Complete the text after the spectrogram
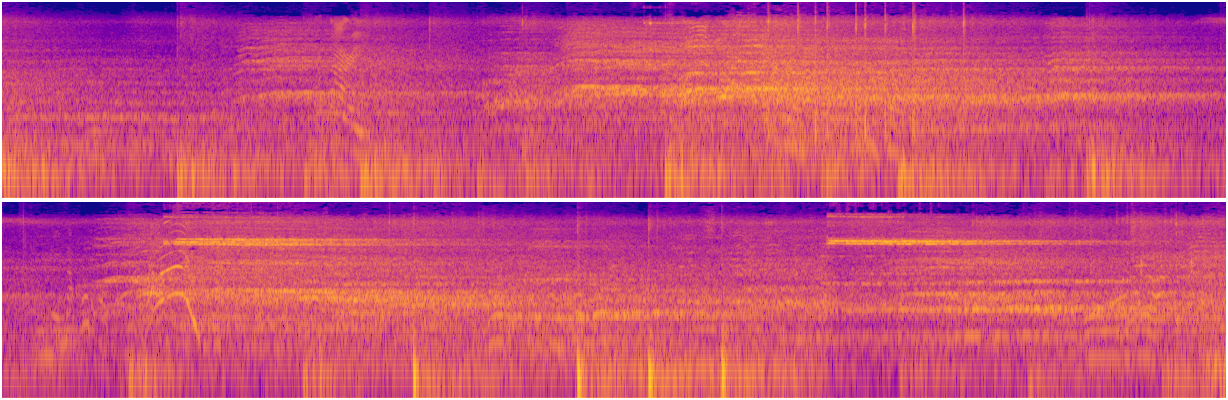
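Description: Young women shout and cheer in a large echoing gym.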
